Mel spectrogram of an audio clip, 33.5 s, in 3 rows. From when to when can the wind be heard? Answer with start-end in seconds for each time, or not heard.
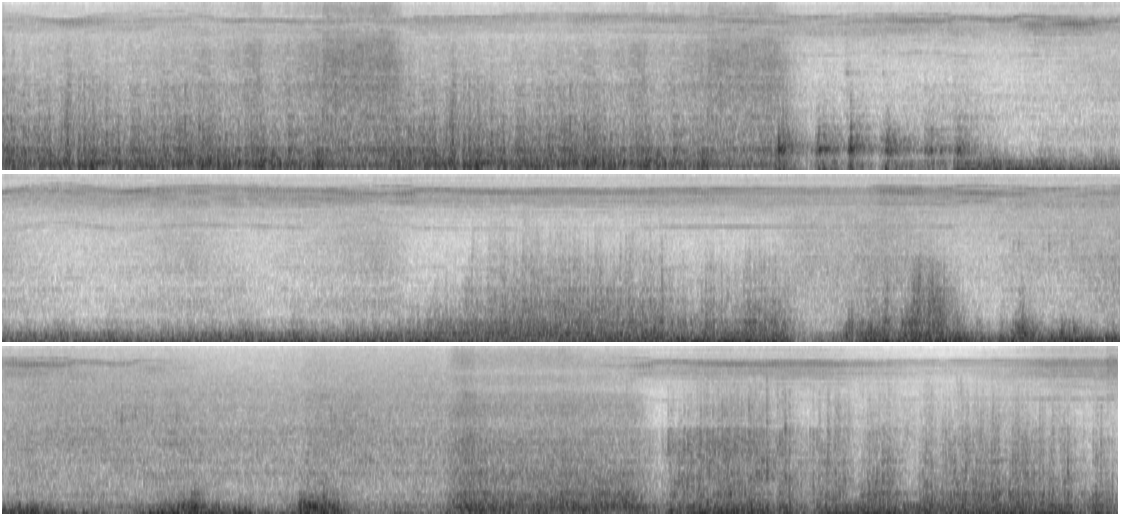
0.0-33.4.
